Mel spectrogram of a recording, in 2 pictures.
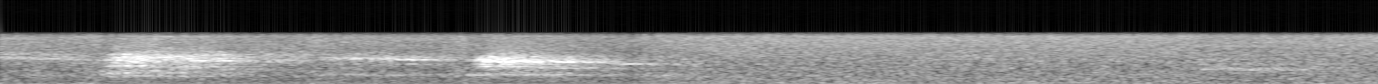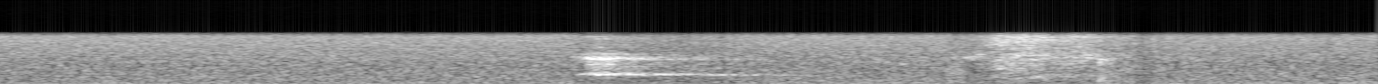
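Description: A man grunts and breathes hard with effort close by.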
